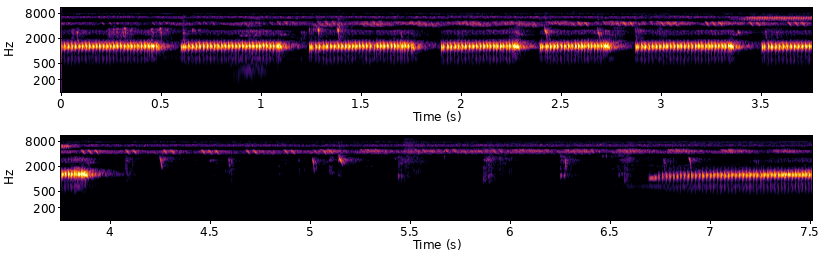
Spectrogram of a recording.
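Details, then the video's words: Frogs calling in rice fields in the countryside: loud, clear croaks in pulsed bursts of about half a second, repeated several times before stopping, then resuming; faint scattered clicks and a steady high insect-like hum in the background. "Suara katak terbaik,rame ,keras dsn jernih"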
